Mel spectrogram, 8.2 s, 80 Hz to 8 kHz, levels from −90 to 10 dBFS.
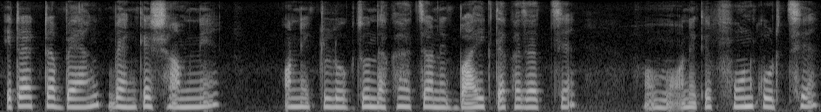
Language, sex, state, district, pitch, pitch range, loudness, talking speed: Bengali, female, West Bengal, Jalpaiguri, 225 Hz, 215-230 Hz, -25 LUFS, 140 wpm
